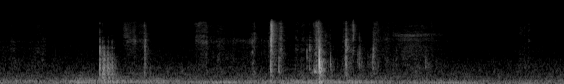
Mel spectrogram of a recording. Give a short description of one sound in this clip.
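Hands handle a plastic-wrapped card pack with crinkles and clicks.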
